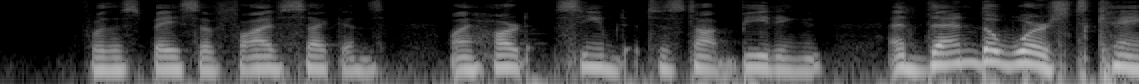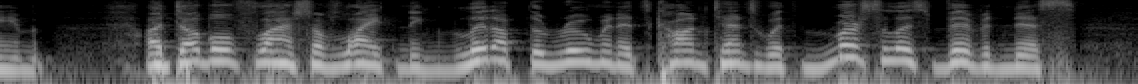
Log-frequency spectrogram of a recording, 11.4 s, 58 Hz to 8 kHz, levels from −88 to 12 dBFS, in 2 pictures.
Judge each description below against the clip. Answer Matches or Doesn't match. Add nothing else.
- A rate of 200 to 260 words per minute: Doesn't match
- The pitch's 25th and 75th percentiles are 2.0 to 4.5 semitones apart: Doesn't match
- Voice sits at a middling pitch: Matches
